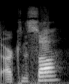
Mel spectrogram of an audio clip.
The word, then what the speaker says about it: Arkansas: It's pronounced Arkansas?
